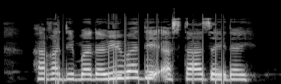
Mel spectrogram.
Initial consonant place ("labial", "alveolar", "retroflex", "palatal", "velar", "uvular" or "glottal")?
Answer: glottal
